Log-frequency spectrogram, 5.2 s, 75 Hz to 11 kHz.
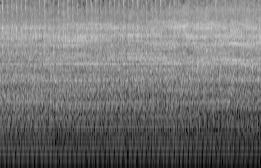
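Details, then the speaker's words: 2005 Subaru Impreza WRX after front-end wreck rebuild, cold idle slightly below its usual 1500 rpm, 70 psi oil pressure, 18 inHg vacuum: rough, uneven beat with sharp ticking from one side, a badly leaking exhaust header, fixed by a new header. "Sure you can hear the ticking coming from this side."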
